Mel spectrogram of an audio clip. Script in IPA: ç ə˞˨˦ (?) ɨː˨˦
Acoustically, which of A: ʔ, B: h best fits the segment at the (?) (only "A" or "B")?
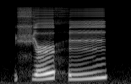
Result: B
